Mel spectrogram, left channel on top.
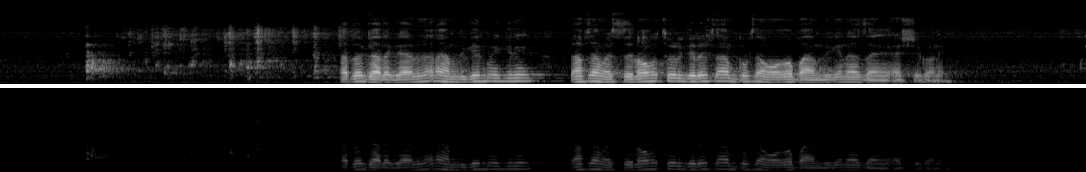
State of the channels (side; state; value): right; quieter; 30.1 dB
